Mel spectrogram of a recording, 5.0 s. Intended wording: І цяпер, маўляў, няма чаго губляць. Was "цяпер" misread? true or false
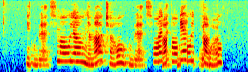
true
